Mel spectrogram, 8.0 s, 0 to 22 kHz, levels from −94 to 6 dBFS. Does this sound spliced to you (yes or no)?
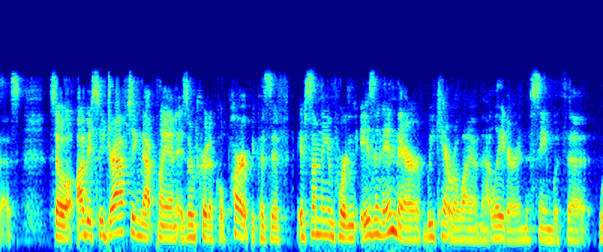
yes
